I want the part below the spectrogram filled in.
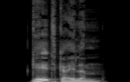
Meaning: strong dative masculine/neuter singular of geldgeil
- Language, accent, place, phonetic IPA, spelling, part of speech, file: German, Germany, Berlin, [ˈɡɛltˌɡaɪ̯ləm], geldgeilem, adjective, De-geldgeilem.ogg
